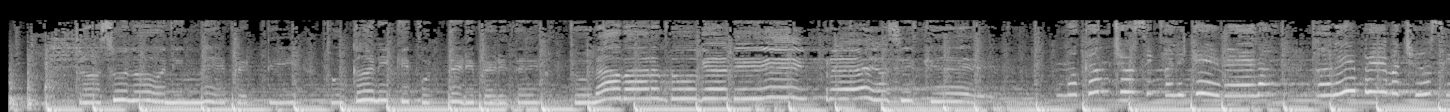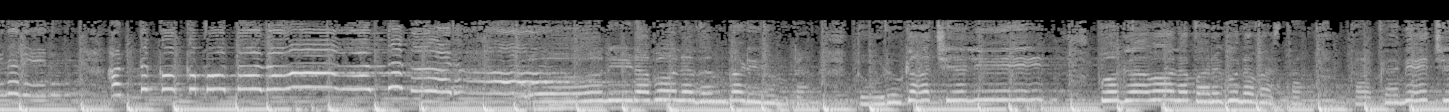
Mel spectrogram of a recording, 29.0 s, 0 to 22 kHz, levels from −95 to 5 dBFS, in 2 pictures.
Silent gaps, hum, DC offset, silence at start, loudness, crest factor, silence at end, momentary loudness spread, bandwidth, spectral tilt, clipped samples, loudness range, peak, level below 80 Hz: none; none; under 0.1%; 0.1 s; -12 LUFS; 10 dB; 0 s; 5 LU; 11.5 kHz; -5.5 dB/octave; under 0.1%; 3 LU; 0 dBFS; -14 dBFS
